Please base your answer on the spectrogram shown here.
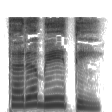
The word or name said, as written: ದುರ್ಬುಧ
